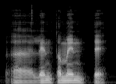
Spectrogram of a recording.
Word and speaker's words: lentamente: For example, we take a 4-syllable word here, lentamente, which is slowly. The first syllable is weakly stressed, the second is unstressed, the third is strongly stressed, and the fourth is unstressed.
